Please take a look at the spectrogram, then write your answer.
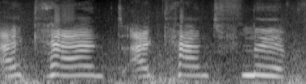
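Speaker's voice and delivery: high cutesy voice. Retold or imitated. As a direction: squeak it like a helpless little character. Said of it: "So I was like".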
